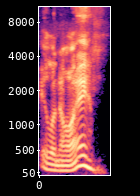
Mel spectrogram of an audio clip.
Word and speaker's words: Illinois: So, when Oak Park and River Forest High Schools in Oak Park, Illinois, notice there is an S at the end, but it's not pronounced.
